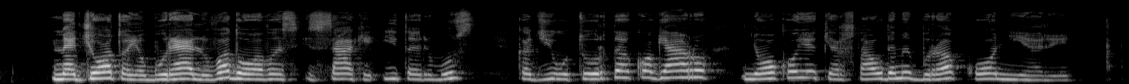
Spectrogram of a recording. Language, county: Lithuanian, Vilnius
